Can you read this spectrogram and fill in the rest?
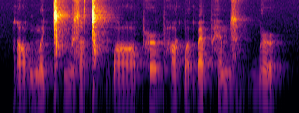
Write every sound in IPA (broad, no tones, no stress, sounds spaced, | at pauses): ɾ ɑ b ŋ͡m ə y̯ ǀʰ i u̯ z ɑ ɡ͡ǀ ɔ̤ b ɡ͡b ɑː pʰ ə˞ pʰ ɑ k͡p ʌ k͡p æ pʰ ɛ m z ṳ ɡ͡b ə˞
